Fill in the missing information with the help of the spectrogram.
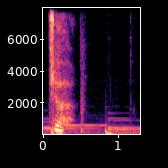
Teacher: tiba-tiba sehingga bunyinya meletup contoh dari palatal give adalah bunyi cah bunyi cecak dihasilkan karena terjadinya pertemuan antara lidah dan langit-langit keras dan juga bunyinya meletup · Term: palatal positif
